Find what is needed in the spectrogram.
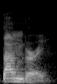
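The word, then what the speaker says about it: Bunbury: Uh bund how do you pronounce I don't want to say it wrong. What's the town? Uh we're called Bumbrey.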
